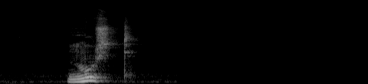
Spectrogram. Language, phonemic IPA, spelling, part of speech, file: Dutch, /must/, moest, verb / adjective, Nl-moest.ogg
- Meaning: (verb) singular past indicative of moeten; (adjective) superlative degree of moe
